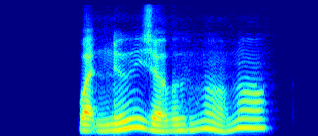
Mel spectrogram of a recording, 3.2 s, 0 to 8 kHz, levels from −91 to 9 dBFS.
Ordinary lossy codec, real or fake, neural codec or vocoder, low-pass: MP3, 48 kbps; fake; codec, 16 kHz, 0.2 kbps, FocalCodec; 7.2 kHz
